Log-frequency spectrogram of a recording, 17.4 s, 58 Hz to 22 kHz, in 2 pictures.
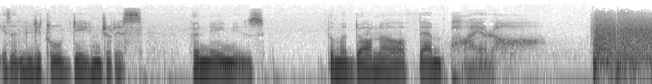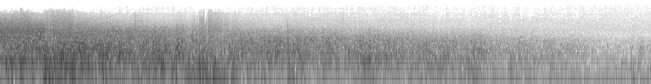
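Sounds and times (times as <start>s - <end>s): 
speech: 0.0s - 2.0s, 2.6s - 3.6s, 4.4s - 6.8s
crack of thunder at night at a mansion in Inverness: 7.9s - 17.3s
steady heavy rain at night at a mansion in Inverness: 7.9s - 17.3s.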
